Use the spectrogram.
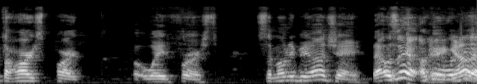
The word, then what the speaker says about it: Simone Bianchi: And he said, Simone Bianchi.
